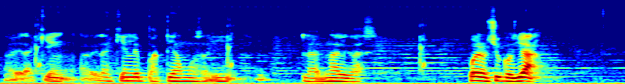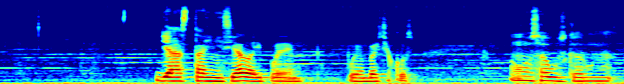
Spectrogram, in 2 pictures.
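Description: Gaming streamer, male, excitable live-chat host reading viewer comments, loud game music behind. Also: sits high, measured pace, vocal fry, long pauses. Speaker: livestreaming gamer host.

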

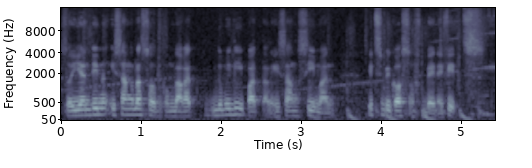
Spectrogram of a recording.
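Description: A man's voice: medium pitch, moderate pace, vocal fry, faint music behind. A man from the Philippines, a seaman, talking casually in a chatty vlog, laughing often and mixing in English. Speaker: seaman vlogger.

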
